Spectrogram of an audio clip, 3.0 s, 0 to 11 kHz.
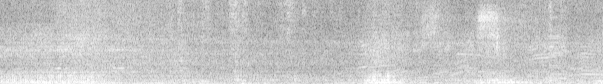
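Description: A Tatra 813 military truck revs its engine hard while climbing a hill off-road, a loud, continuous low growl that swells and surges in waves throughout.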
